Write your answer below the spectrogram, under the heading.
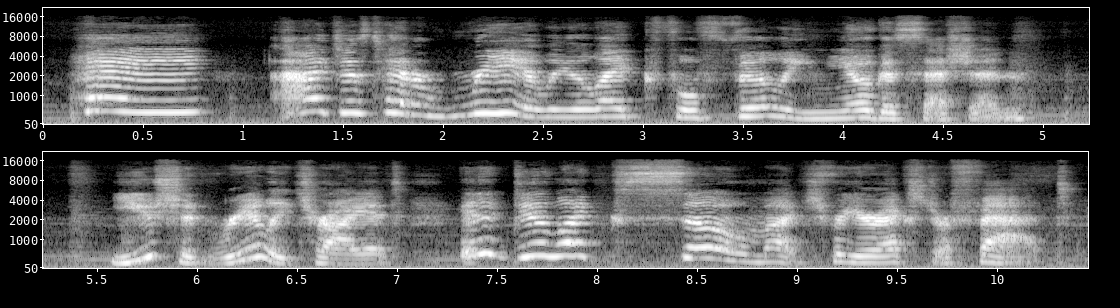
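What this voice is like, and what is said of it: Sarcastic, mocking imitation of a coworker. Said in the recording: “In a sarcastic and mocking accent, she imitates Melanie.”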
